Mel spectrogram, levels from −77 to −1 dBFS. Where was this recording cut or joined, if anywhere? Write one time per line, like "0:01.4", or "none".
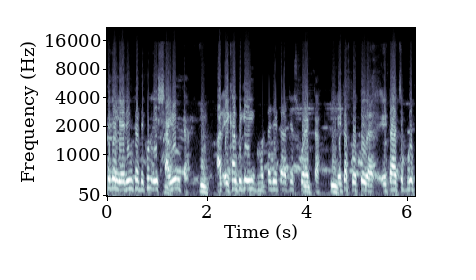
none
